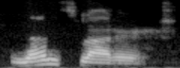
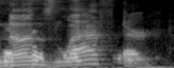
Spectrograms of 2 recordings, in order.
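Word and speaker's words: Nunslaughter: none slaughter. None slaughter, yes. It's actually pronounced Nun's Laughter.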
